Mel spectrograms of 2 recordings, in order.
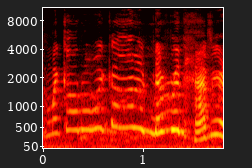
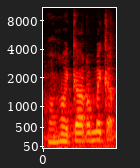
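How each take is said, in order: First: "oh my god" squealed much higher; excited squeal. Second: Said in the usual way. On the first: Acted. Realizing someone can find her, a high excited squeal. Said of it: "same words squealed high". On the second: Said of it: "repeated with a squeal after".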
